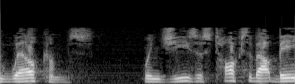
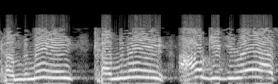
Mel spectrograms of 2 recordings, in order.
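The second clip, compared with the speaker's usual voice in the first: very loud, very high, drawn-out calling yell; 12 semitones higher, 10 dB louder than usual. Speaking to listeners about rest and grace, voicing His call as a yell. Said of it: "And He's yelling".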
